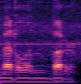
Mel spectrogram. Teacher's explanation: the flap that you hear in metal and butter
